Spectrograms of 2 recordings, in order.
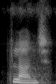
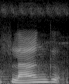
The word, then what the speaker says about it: flange: इसको हम बोलते हैं फ्लांज, FLANGE, फ्लांज, ठीक है। इसको फ्लैंग भी पढ़ सकते हो बट फ्लांज करेक्ट प्रोनाउंसिएशन है, तो ड्रम फ्लांज बोलेंगे इसको, ठीक है।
